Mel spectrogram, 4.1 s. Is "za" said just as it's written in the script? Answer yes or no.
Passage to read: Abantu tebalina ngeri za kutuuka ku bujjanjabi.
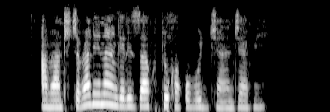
yes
